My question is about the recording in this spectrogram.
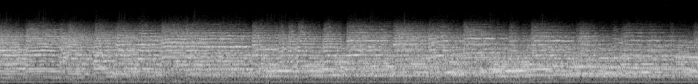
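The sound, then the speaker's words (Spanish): A bronze bell rings out joyfully in a continuous, loud peal, its rich overlapping tones sustaining and swelling throughout, with no voices present. “Así nació, entre los tallidos jubilosos de una broncínea campana, la que habría de ser muy pronto, por el esfuerzo y la virtud de sus hijos, una nación grande y poderosa.”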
